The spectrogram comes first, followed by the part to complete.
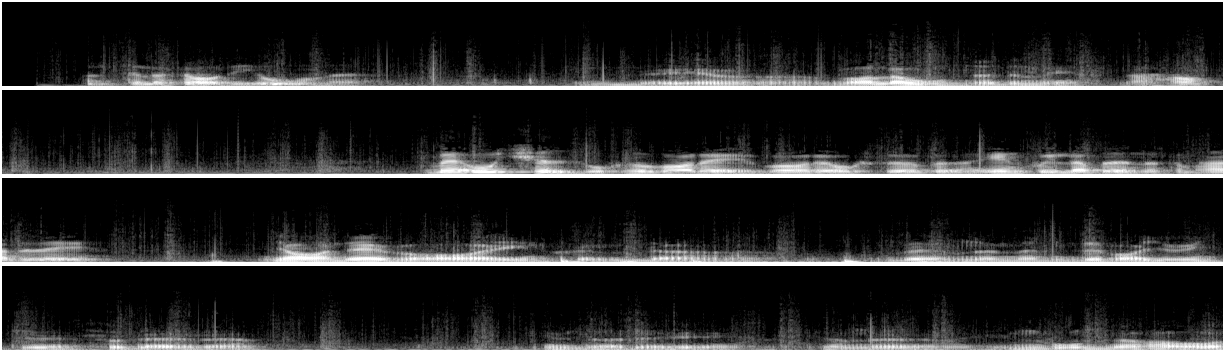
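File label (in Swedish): Idala Halland, dialekter; Folkminnen; Svenska sagor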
